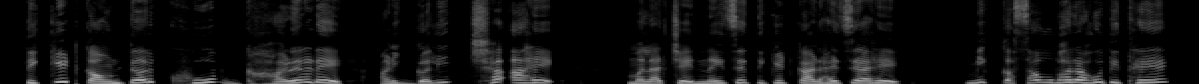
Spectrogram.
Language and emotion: Marathi, disgusted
